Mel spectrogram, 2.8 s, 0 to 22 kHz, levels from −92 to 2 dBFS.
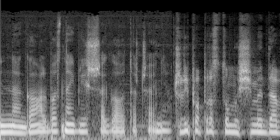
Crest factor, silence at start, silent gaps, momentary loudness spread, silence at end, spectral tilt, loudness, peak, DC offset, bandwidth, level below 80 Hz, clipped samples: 14 dB; 0 s; none; 6 LU; 0 s; -5.5 dB/octave; -16 LUFS; 0 dBFS; under 0.1%; 15 kHz; -38 dBFS; under 0.1%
